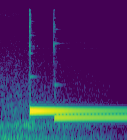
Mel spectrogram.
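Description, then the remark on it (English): A front doorbell rings with a classic two-note ding-dong, the higher chime followed by a lower one that hangs and slowly fades. The sound is clear, with no voices. “At that moment, the front doorbell rang.”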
